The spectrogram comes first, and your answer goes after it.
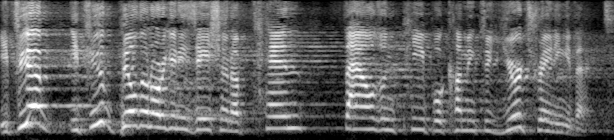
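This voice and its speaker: Animated in tone and lively in intonation, the speaker goes at a moderate pace amid noticeable background noise and audible room echo. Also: man, extremely high pitch for a man. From South Korea. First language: Korean. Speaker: network marketing sales executive. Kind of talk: motivational speech. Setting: stage with audience.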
